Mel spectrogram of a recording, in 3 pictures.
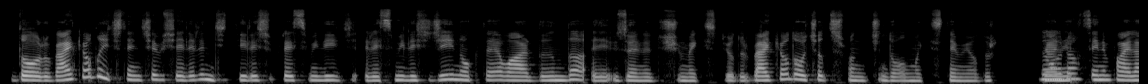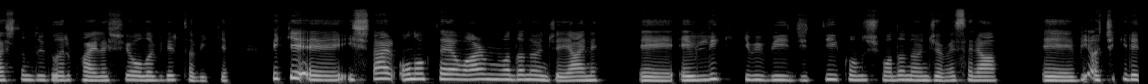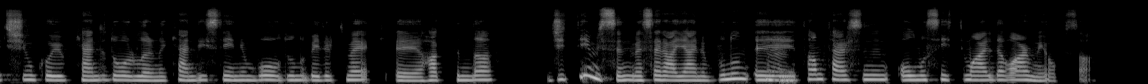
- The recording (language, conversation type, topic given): Turkish, advice, Özgünlüğüm ile başkaları tarafından kabul görme isteğim arasında nasıl denge kurabilirim?
- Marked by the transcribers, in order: other background noise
